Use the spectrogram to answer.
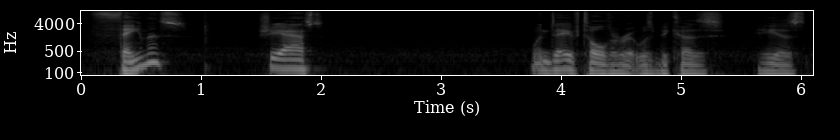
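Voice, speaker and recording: A man streaming, reading fan fiction aloud in a theatrical, comic way, shifting between hushed and loud. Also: sits low, vocal fry.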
